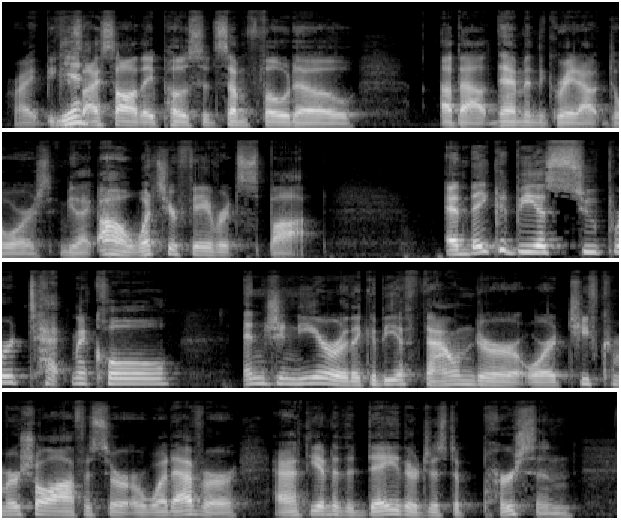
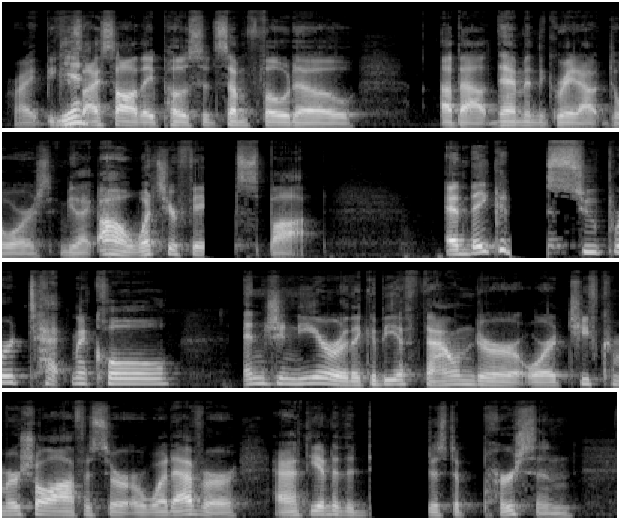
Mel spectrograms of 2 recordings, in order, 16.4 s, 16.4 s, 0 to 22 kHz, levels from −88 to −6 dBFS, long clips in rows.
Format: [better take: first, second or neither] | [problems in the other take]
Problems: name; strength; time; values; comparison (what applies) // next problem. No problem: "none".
first | audio cutting out; at 5.5 s, at 7.5 s and at 15 s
